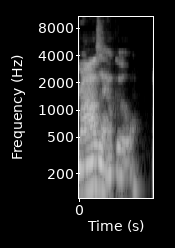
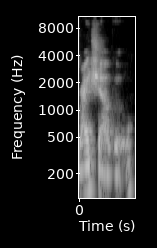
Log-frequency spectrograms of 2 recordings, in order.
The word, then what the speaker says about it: Ra's al Ghul: Yeah, but they might have just had trouble with pronunciations because they called him Ra's al Ghul and it's Ra's al Ghul.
